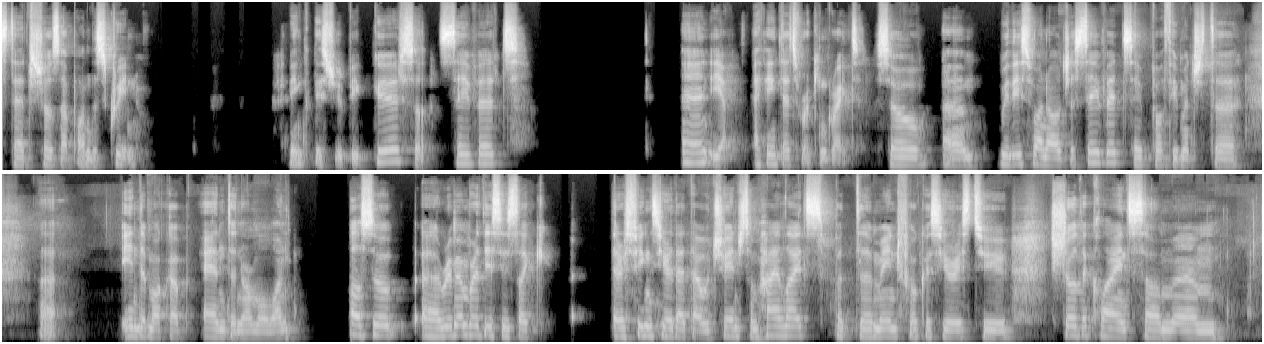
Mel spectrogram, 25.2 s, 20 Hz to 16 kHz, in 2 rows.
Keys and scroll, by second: 5.1 ctrl+s, 16.3 ctrl+=.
